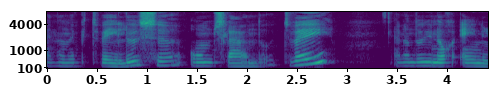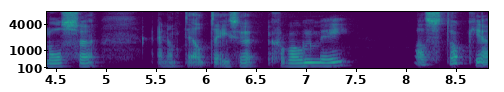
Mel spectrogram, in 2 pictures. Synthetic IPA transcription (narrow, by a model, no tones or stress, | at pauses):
ʔɛndɔnɦɛpjətʰʋejlɵsəʔɔmslaːndo̰ːtʋej | ʔɛndɔndujənɔxejnlɔsəʔɛ̰ndɔ̰ntʰɛ̰lˠt̚dḛjzəχəʋownmej | ʔɑ̰lˠstɔkʰjə̰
